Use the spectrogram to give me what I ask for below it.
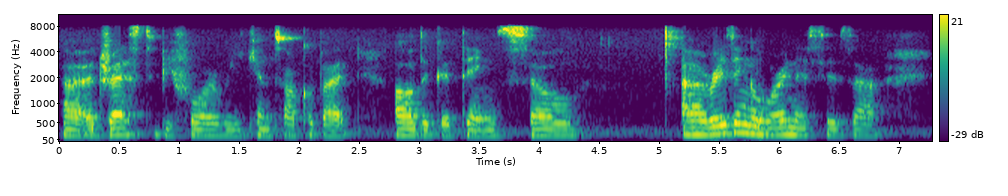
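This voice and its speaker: A woman speaks with an Eritrean accent. The room echo is audible, and background noise is noticeable. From Switzerland, French-speaking. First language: Tigrinya. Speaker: activist. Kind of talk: interview. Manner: halting, many fillers.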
